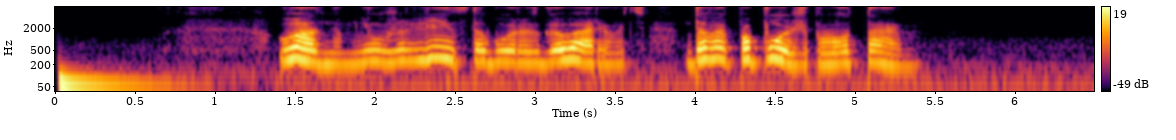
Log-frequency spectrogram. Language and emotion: Russian, angry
